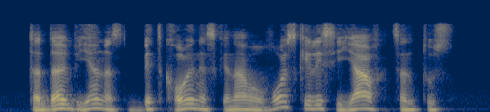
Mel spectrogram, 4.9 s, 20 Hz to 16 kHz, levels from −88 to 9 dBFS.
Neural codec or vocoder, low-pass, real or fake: codec, 16 kHz, 0.9 kbps, LongCat-Audio-Codec; 7.2 kHz; fake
